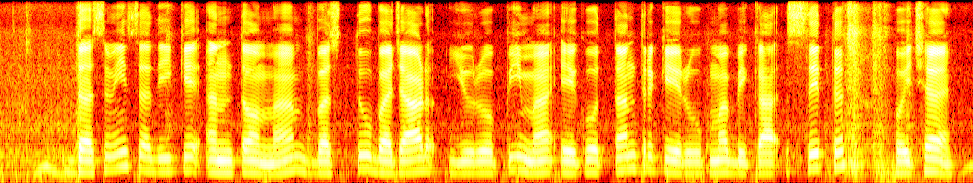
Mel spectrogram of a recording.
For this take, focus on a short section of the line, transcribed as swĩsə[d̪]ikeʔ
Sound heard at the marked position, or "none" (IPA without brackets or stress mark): d̪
